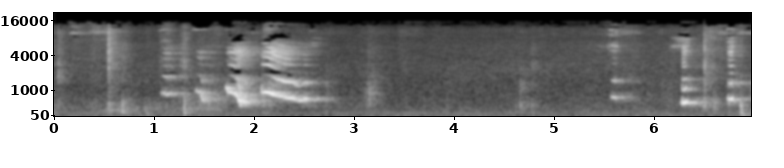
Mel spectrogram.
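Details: Six-week-old Labrador Retriever puppies, a litter of six born January 18, 2022, on a live puppy cam: short falling whimpers and yips in a brief cluster, then quiet, then a few more whines near the end.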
